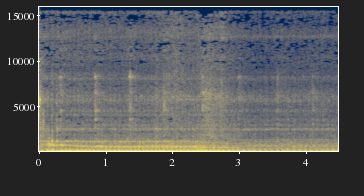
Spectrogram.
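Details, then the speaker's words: Yamaha Aerox scooter after CVT replacement: steady low single-cylinder putter about four beats a second, belt running smooth with no flapping or judder at idle; normal idle. "Ang ganda ng takbo ng ano niya, ng belt, pinong-pino, wala siyang pagpag. Hindi siya pumapagpag pag naka-idle."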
